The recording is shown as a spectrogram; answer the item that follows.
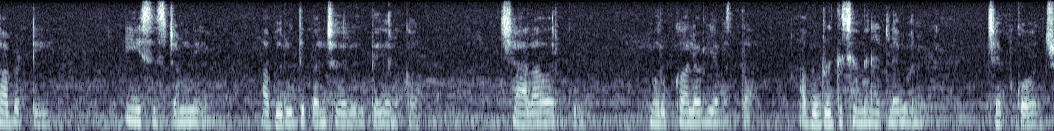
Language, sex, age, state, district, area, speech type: Telugu, female, 30-45, Andhra Pradesh, Kakinada, rural, spontaneous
